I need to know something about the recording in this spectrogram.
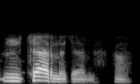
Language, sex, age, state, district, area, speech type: Tamil, male, 18-30, Tamil Nadu, Thoothukudi, rural, conversation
